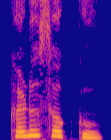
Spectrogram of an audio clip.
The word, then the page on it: ಕಡುಸೊಕ್ಕು: kaḍusokku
